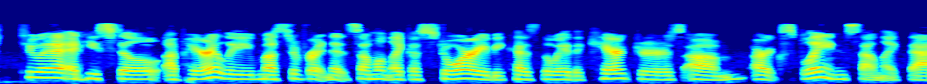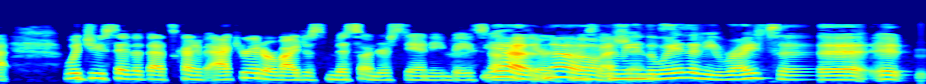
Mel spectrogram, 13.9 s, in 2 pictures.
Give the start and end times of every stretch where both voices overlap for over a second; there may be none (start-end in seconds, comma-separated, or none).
10.6-11.9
